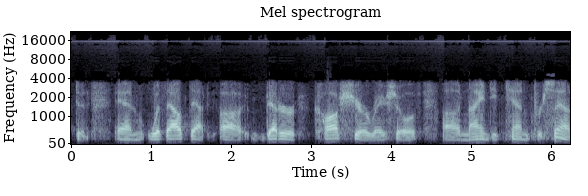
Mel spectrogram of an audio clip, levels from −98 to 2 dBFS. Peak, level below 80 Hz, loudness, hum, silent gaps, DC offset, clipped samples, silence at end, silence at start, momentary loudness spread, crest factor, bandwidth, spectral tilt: -6 dBFS; -70 dBFS; -24 LUFS; none; none; under 0.1%; under 0.1%; 0 s; 0.05 s; 8 LU; 18 dB; 18.5 kHz; -7 dB/octave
